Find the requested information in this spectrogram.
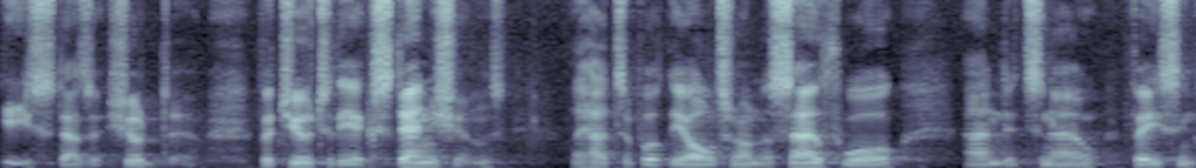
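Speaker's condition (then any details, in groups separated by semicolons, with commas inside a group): No condition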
